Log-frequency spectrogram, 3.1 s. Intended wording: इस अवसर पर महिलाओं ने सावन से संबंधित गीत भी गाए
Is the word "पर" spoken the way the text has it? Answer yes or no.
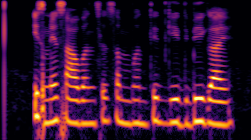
no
